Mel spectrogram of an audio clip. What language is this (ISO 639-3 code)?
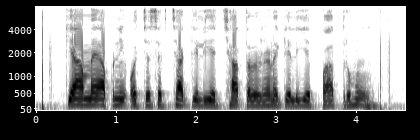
hin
